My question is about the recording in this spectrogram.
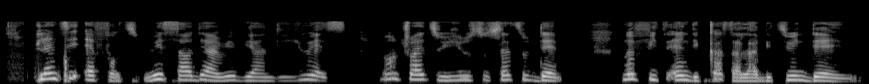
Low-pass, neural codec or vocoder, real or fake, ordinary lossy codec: none; none; real; none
